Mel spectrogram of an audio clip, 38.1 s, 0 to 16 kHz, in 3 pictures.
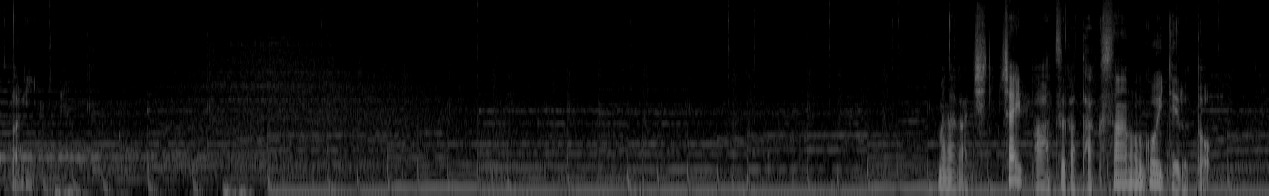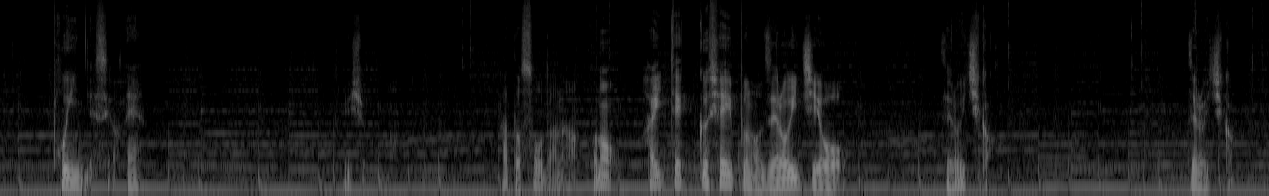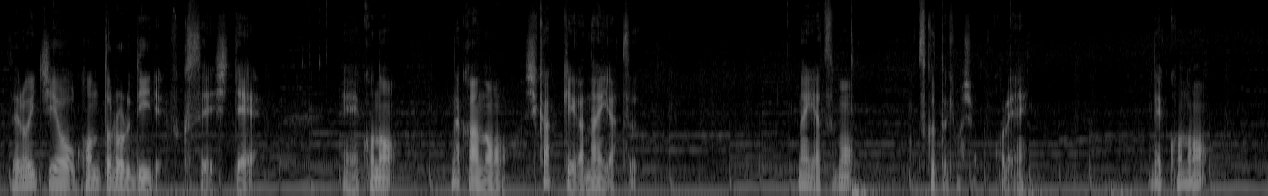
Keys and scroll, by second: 0.6 space, 2.3 space, 27.1 ctrl+d, 33.9 Delete, 35.6 space, 36.5 space.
